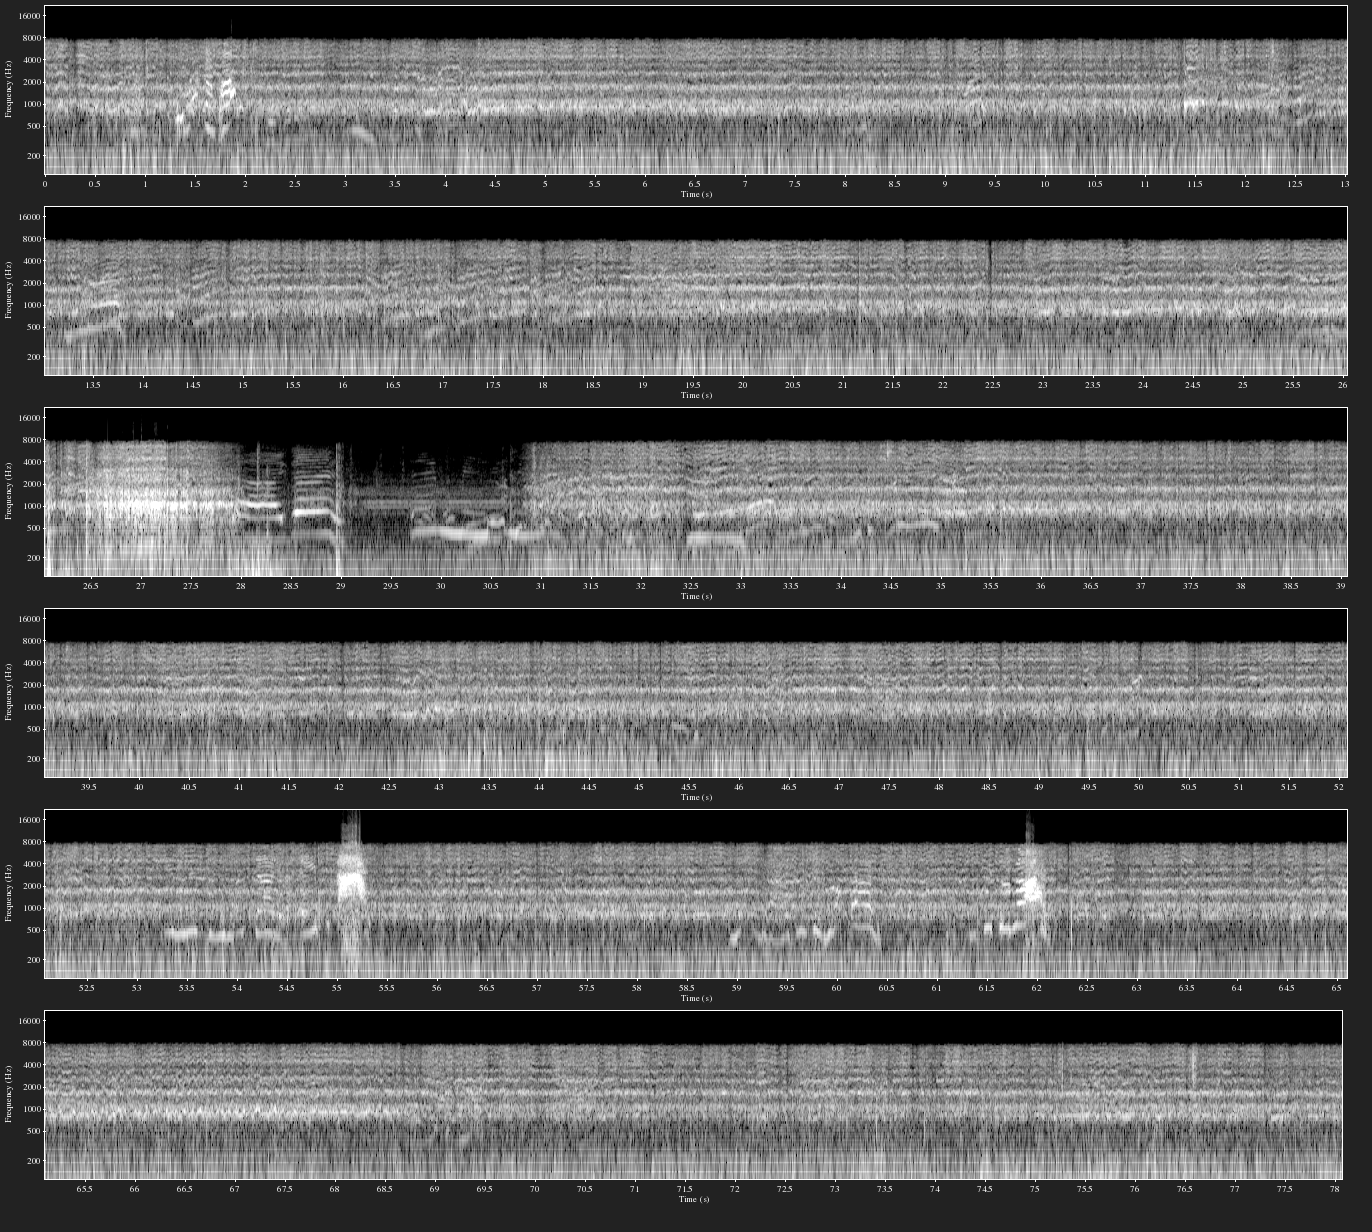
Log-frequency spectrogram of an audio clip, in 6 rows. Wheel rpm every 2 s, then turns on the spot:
230, 230, 220, 230, 230, 240, 200, 190, 210, 200, 230, 230, 220, 210, 30, 60, 210, 230, 230, 230, 230, 220, 230, 220, 230, 230, 230, 220, 220, 220, 210, 220, 220, 190, 210, 210, 210, 210, 210.
none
